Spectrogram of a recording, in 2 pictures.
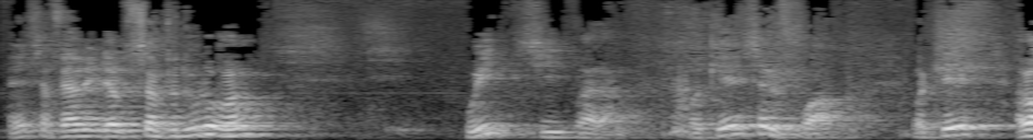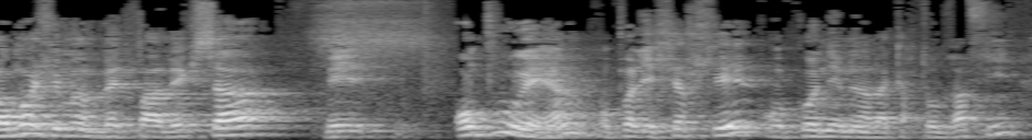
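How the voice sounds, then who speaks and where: A chatty middle-aged massage instructor leads a hands-on class, demonstrating techniques and checking in with his students. His voice is fairly high with a darkish tone, heard in a roomy echo with faint background noise.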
